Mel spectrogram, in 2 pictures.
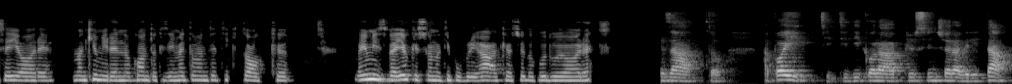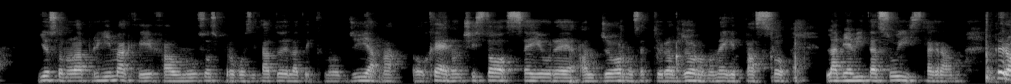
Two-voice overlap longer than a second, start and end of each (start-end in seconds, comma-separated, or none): none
